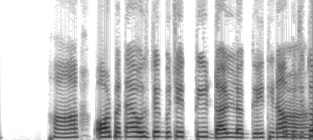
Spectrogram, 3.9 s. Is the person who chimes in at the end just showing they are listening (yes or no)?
yes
